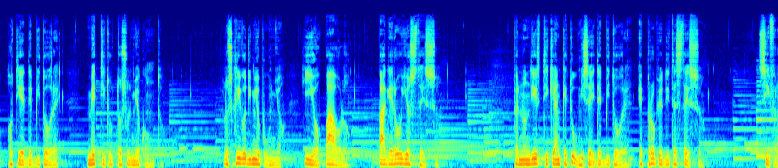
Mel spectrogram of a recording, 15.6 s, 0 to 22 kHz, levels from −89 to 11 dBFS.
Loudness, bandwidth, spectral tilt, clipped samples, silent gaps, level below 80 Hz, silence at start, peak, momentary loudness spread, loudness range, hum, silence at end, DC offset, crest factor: -19 LUFS; 15 kHz; -6 dB/octave; under 0.1%; none; -36 dBFS; 0 s; -2 dBFS; 21 LU; 4 LU; none; 0 s; under 0.1%; 18 dB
